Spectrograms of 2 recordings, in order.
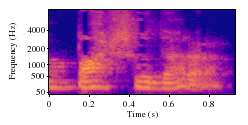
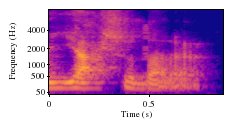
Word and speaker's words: Yashodhara: Is the temple of Ma Bashodara or Yashodhara, depending on your pronunciation. But in Bengali style is Ya is Ba, right?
